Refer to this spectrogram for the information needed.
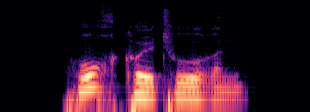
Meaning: plural of Hochkultur
- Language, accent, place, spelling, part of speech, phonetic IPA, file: German, Germany, Berlin, Hochkulturen, noun, [ˈhoːxkʊlˌtuːʁən], De-Hochkulturen.ogg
